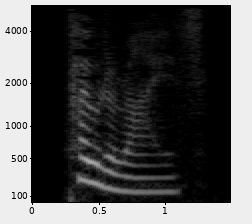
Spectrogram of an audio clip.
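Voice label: "polarize", English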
